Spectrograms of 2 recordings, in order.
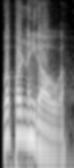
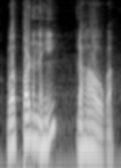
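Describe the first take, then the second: First: Said in the usual way. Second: Slower, in separated phrases; measured, phrase-by-phrase dictation; slow repeat. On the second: Shown as a demonstration. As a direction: repeat it slowly for learners, with small pauses. Repeats example slowly for learners.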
